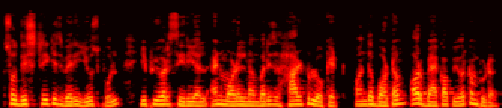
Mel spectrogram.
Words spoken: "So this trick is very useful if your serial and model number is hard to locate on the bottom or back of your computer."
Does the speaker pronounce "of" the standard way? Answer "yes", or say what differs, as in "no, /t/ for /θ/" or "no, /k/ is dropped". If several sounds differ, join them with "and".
no, /p/ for /v/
